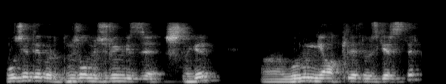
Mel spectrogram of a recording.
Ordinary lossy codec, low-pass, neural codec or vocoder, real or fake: none; 7.2 kHz; none; real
